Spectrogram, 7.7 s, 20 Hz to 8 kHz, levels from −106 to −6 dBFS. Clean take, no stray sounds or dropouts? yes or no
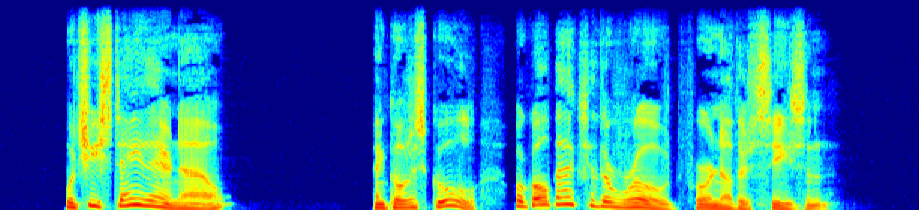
yes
